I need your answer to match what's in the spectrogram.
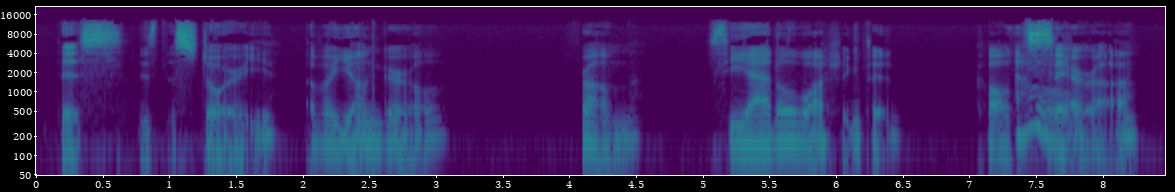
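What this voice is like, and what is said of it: Spooky storytelling voice. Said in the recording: “I have a really spooky voice.”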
